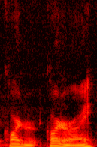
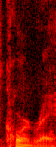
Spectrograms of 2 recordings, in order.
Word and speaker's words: Cordray: Corduroy. Corduroy. Yeah. What is the correct pronunciation? I hear both. It looks like it's Cordray. I think it's Cordray. I think it's Cordray. Cordray is correct, but that's what you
